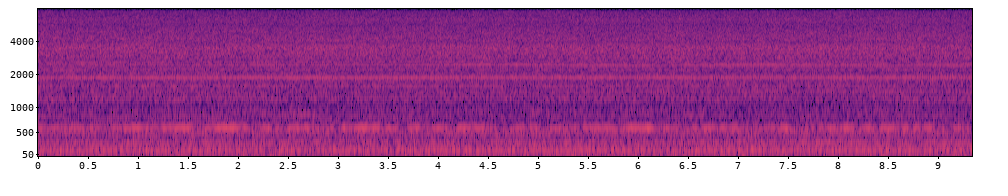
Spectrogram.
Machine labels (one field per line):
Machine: pump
